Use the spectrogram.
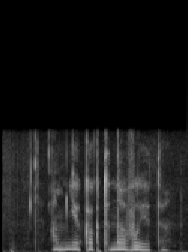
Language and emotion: Russian, neutral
